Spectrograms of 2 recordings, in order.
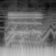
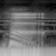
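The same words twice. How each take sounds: First: The word starts with a silent H. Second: The word starts with a pronounced H. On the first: This is the American way of saying it. The speaker calls it wrong. "I have heard that in America, it is not... and you say it herb" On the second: This is the British way of saying it. The speaker calls it right. "I'll be saying herb because that's how I've been brought up saying it"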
